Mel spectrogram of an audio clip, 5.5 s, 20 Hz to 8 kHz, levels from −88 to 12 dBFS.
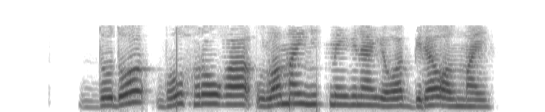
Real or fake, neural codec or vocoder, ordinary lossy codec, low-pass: real; none; AAC, 16 kbps; 7.2 kHz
